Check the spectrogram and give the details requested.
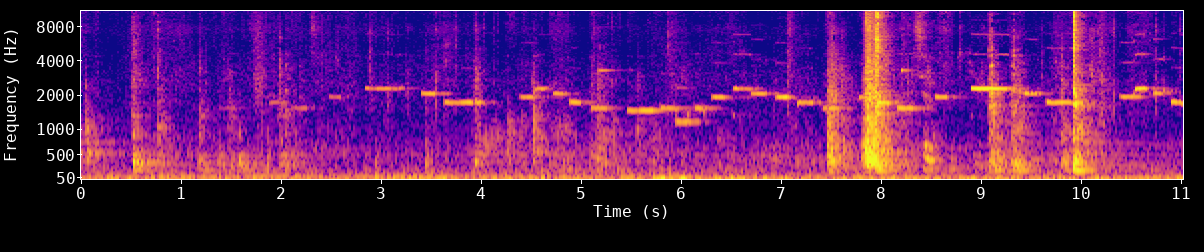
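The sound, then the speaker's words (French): A telephone rings with a steady run of short, high electronic notes that hop between pitches, mixed with scattered clicks and clattering knocks. Nobody speaks. “sorry, that's my telephone, but I'm not going to.”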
